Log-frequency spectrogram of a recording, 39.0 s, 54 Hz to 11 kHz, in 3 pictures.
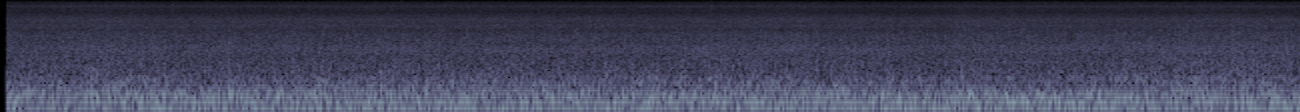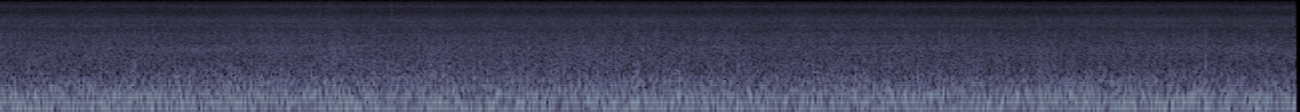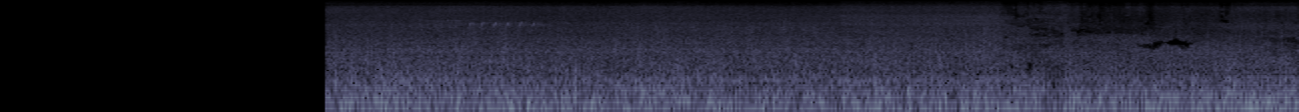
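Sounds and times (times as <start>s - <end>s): car driving on paved road: 0.1s - 26.0s.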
